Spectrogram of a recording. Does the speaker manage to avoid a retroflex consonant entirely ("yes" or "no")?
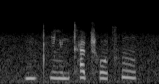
no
